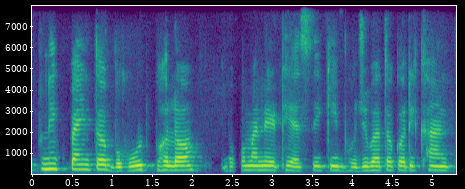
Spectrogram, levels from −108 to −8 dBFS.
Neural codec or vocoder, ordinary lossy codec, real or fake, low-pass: none; none; real; none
